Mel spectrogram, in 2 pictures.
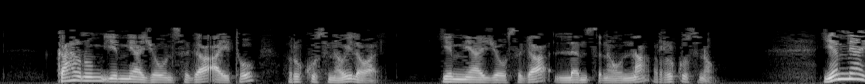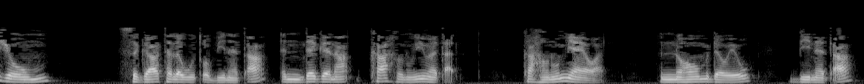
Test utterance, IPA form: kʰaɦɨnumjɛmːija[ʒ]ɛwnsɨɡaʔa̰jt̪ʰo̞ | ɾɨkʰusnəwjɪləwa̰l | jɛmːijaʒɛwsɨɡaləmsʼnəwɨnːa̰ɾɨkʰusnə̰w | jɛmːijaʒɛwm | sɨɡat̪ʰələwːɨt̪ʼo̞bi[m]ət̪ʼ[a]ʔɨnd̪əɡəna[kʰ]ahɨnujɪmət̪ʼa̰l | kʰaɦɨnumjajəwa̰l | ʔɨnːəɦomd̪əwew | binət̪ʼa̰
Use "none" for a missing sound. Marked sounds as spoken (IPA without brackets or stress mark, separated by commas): ʒ, n, a, kʰ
